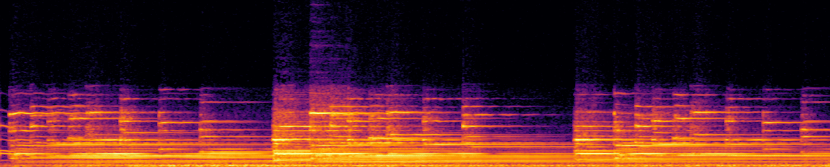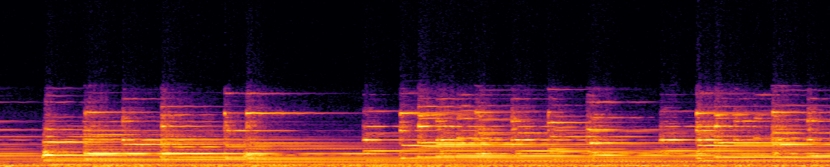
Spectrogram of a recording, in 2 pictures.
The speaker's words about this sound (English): The All Things Considered theme is realized on a carillon in Kansas. Don Vagley, musician and composer at the Electronic Studios at the University of Wisconsin, is the creator of our theme.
